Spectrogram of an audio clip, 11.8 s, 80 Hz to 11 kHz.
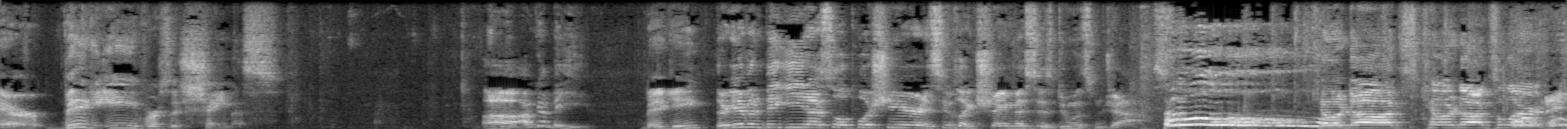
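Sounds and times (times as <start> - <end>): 
speech: 0.0 - 2.1, 3.6 - 11.7
dogs howling: 8.7 - 10.2, 11.2 - 11.7.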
